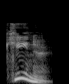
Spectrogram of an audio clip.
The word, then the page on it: keener: British English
